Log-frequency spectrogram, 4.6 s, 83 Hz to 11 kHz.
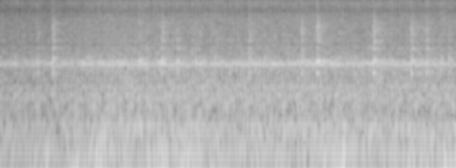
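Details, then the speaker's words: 1985 Mercedes 300SD diesel idling during AC recharge: a steady high whine and irregular sharp chattering clicks from the AC compressor, caused by a fresh, not-yet-tightened drive belt; not a fault. "you can hear there's a little chattering coming from the compressor area that's because that's a fresh belt and I need to tighten up the belt a little bit"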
